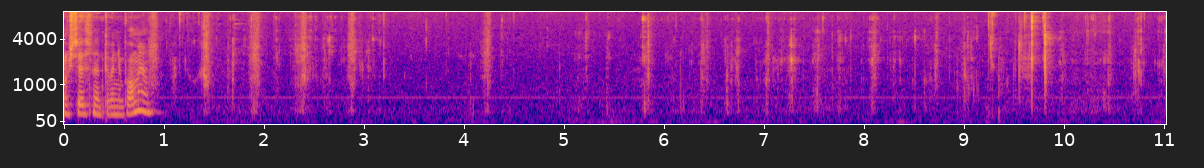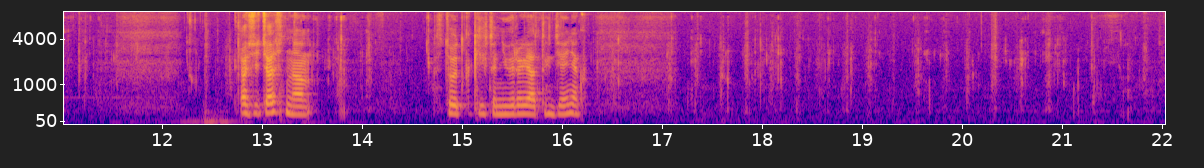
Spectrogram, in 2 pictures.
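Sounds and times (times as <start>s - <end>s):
close chewing with wet mouth clicks: 5.1s - 12.8s, 16.5s - 22.0s.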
